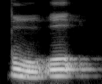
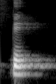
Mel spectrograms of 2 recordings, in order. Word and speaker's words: 卜: Also, the pronunciation of book in Mandarin is bu, in Cantonese is book. Is similar to the sound of cracking of turtle shell.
